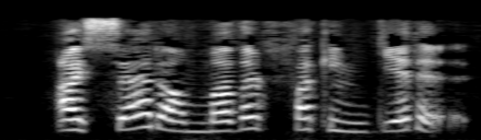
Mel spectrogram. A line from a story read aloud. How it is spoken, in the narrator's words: Frank snaps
